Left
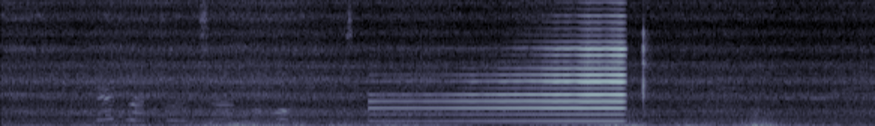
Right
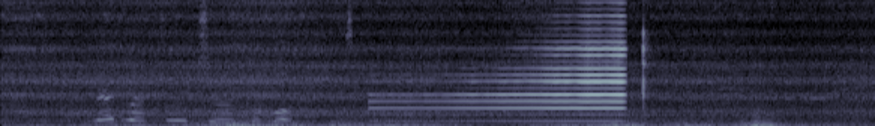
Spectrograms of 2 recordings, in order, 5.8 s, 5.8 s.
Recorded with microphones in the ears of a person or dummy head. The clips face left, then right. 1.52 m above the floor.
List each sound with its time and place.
0.6 s a woman speaking: 35° right (ahead or behind)
2.5 s a trumpet: 65° left (ahead or behind)
4.3 s a finger snap: 75° right (ahead or behind)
